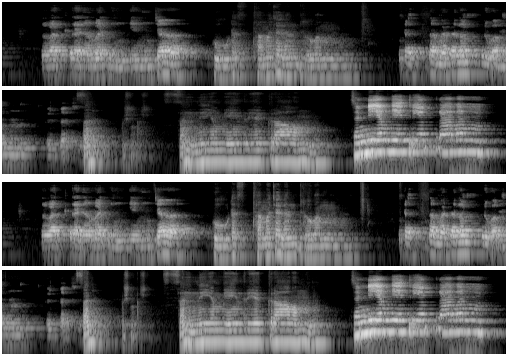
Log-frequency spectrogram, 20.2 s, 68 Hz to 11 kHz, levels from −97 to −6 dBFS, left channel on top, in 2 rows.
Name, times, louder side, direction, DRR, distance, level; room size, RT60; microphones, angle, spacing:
voice 1, 0.8-3.6 7.9-8.2 8.5-10.5 11.0-11.6, right 2 dB, 50° right, 2 dB, 0.7 m, -35 dB
voice 2, 4.2-4.8 5.0-7.0 11.7-12.0 12.5-12.8 13.6-16.5, right 3 dB, 75° right, 8 dB, 0.3 m, -36 dB
voice 3, 17.1-19.7, equal, 5° left, 2 dB, 0.3 m, -27 dB
7.3 x 2.4 x 2.3 m, 1.1 s
head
